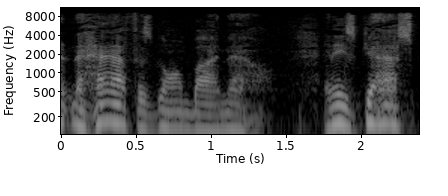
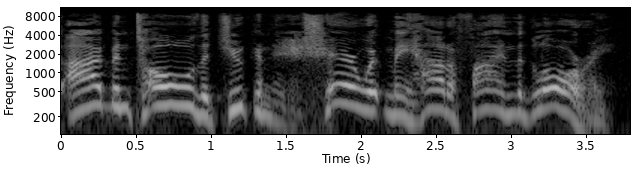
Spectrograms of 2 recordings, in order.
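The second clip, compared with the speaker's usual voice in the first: higher, louder, slow pleading; earnest, raised plea to the prophet; urgent plea; 9 semitones higher, 9 dB louder, slower than usual. Retold or imitated. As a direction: beg him to show the way.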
